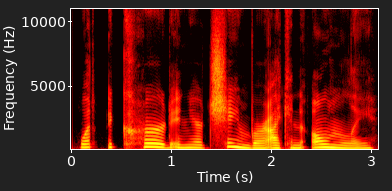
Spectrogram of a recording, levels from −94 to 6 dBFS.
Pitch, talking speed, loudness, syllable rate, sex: 220 Hz, 155 wpm, -22 LUFS, 4.3 syllables/s, female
